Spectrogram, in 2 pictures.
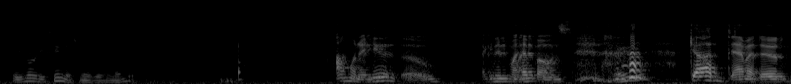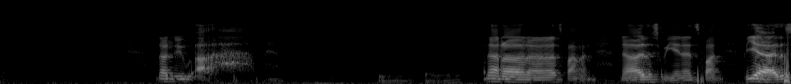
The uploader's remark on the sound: Sorry for the audio, will be better in the next one, since we are getting a new mic soon.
